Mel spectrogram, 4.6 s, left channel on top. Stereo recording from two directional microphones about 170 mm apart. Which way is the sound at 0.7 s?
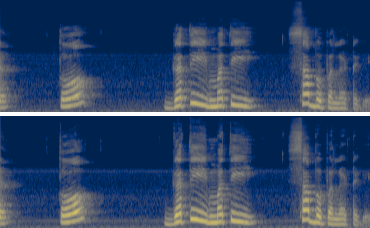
45° right (ahead or behind).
